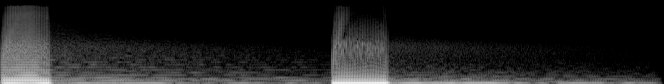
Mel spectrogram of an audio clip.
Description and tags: Reker Bass Stabs
Two octaves of a thick heavy bass stab with reverb.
